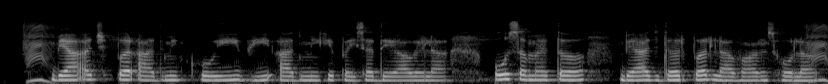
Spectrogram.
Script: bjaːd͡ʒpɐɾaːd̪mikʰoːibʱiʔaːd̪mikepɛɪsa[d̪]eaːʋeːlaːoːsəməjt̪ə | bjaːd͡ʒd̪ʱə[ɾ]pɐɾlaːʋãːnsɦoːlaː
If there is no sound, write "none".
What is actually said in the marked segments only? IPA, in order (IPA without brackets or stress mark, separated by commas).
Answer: d̪, ɾ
